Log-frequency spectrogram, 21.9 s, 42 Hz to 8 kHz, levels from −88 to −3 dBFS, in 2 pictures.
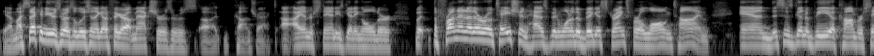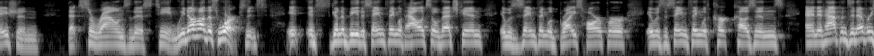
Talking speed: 240 wpm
